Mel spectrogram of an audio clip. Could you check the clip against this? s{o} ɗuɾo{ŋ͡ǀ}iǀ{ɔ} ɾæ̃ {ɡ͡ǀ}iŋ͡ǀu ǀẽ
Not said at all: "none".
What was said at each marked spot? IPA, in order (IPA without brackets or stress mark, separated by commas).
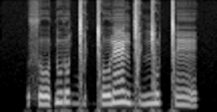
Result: o, ɡ͡ǀ, o, ɡ͡ǀ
